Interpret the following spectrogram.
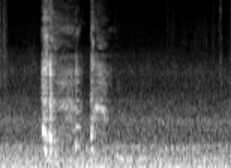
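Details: Two short, harsh coughs from an adult woman with bronchitis diagnosed by her doctor; low traffic-like rumble behind.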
